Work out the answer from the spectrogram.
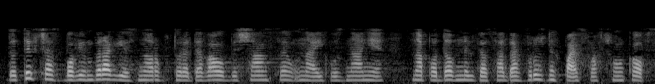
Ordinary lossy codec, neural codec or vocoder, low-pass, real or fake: MP3, 24 kbps; none; 5.4 kHz; real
